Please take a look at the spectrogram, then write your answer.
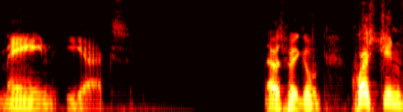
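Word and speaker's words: Maineiacs: Spelled like the state of Maine. Maine-iacs.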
